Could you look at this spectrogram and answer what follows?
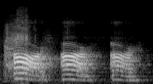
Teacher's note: Và trong tiếng Anh Mỹ thì chúng ta sẽ không có bỏ âm R. Và do đó chúng ta sẽ uốn cong lưỡi lên.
